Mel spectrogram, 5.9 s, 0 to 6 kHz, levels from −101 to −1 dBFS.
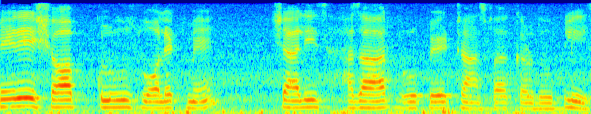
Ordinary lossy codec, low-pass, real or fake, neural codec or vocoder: MP3, 48 kbps; 5.4 kHz; real; none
